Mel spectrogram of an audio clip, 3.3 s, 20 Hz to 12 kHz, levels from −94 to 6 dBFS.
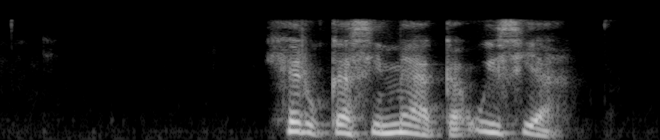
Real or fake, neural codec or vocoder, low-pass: fake; codec, 16 kHz, 4.8 kbps, FACodec; 7.2 kHz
